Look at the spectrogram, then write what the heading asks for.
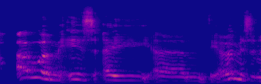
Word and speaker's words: Ogham: You wouldn't say the G, but in antiquity, who knows how it was pronounced?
